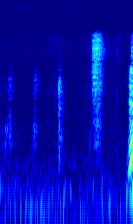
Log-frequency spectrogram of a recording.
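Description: Dry-erase marker squeaking on a whiteboard in a few short strokes as figures are written, followed by a brief hiss.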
